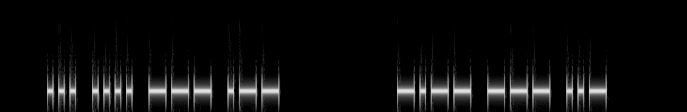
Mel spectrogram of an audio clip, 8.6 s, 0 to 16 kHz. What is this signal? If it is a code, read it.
Morse code, heard as a keyed tone, about 17 wpm, 700 Hz. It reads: SHOW YOU
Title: 3x Word-Spacing - Sentences from Top 500 Words - 17wpm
